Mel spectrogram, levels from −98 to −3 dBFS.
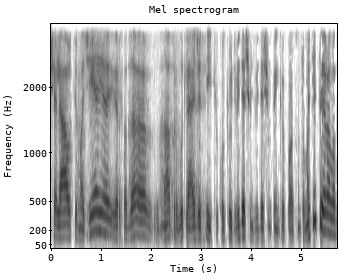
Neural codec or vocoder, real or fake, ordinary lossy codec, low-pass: none; real; AAC, 16 kbps; 3.6 kHz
